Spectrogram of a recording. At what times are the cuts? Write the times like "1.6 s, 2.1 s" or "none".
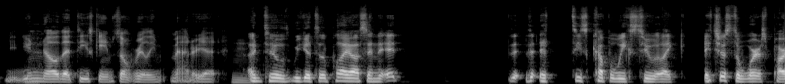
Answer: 2.2 s

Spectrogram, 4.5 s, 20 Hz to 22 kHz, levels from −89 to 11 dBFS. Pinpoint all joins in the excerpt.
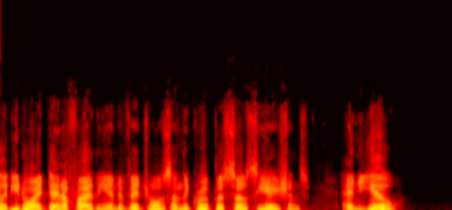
3.3 s

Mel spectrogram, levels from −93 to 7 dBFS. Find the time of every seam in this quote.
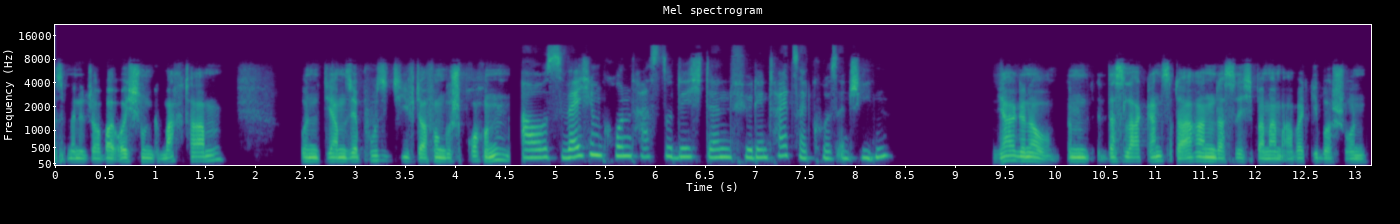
2.6 s, 4.5 s, 11.2 s

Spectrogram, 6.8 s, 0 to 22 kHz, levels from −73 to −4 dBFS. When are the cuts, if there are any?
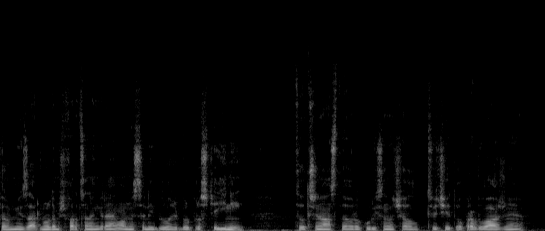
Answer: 3.7 s

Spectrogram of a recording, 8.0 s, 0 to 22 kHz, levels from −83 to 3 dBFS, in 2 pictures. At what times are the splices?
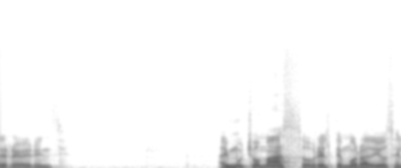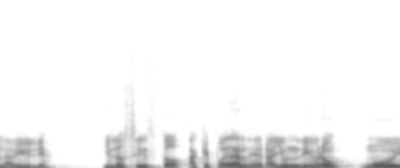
none

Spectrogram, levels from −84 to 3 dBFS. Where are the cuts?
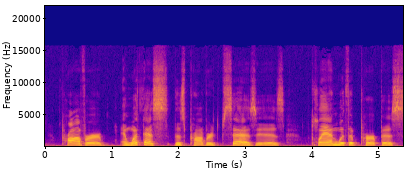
1.1 s

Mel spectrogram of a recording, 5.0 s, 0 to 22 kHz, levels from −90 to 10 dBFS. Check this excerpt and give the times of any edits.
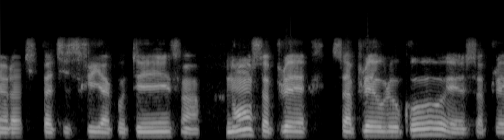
2.3 s

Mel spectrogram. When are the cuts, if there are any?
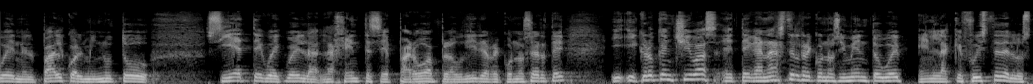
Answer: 2.8 s, 9.0 s

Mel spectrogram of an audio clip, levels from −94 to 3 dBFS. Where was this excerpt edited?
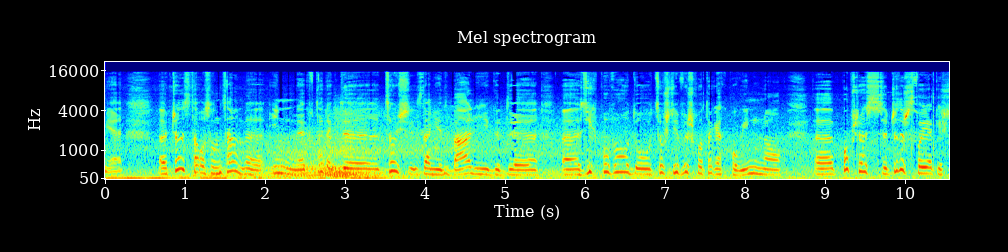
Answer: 2.8 s

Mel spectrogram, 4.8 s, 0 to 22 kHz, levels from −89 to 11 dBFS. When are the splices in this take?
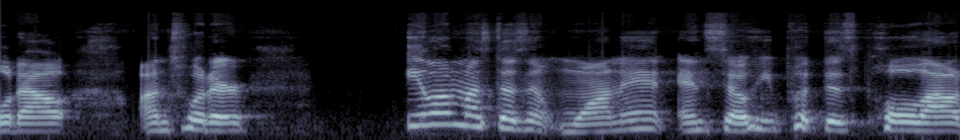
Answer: none

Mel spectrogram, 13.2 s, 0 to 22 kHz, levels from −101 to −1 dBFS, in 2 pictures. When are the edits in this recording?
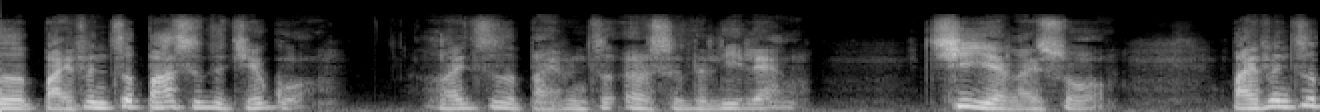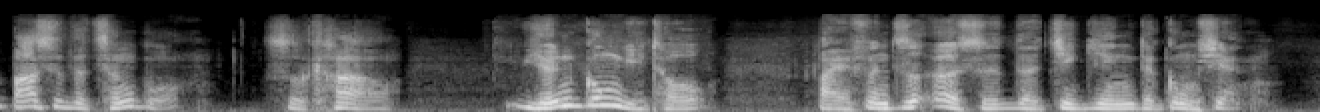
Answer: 4.5 s

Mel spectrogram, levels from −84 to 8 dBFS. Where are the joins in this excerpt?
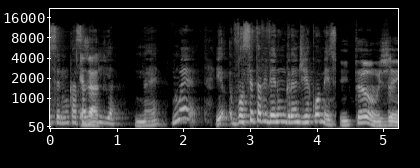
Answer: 1.7 s, 4.3 s

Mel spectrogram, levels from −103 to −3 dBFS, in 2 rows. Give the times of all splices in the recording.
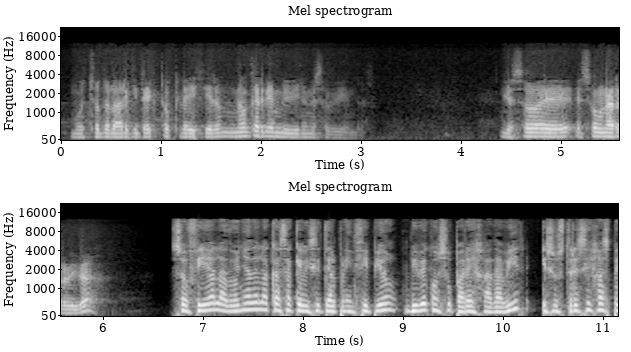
none

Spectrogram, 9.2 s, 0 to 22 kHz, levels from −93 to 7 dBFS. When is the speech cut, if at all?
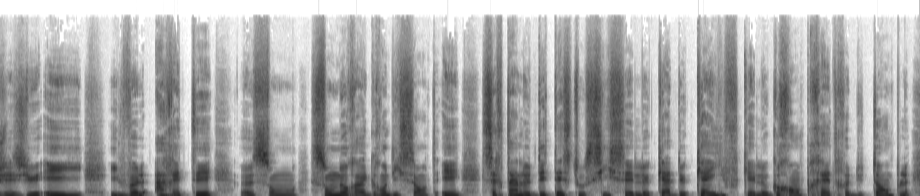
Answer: none

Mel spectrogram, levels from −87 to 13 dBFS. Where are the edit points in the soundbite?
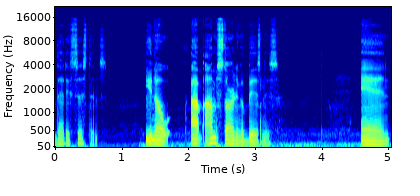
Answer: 1.2 s

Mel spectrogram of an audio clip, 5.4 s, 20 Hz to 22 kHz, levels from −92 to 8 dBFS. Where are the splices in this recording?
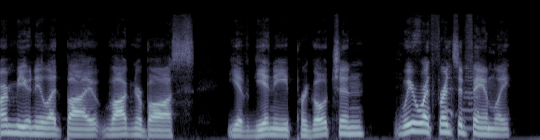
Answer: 3.9 s

